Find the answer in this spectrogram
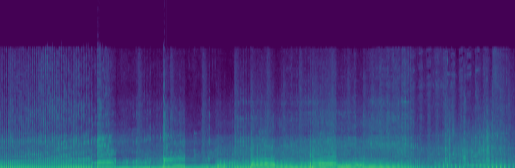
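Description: Dirt bike engine running steadily, then revved up and down over and over from about two seconds in, its pitch rising and falling with each throttle blip and gear change as the bike rides, dying away near the end.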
